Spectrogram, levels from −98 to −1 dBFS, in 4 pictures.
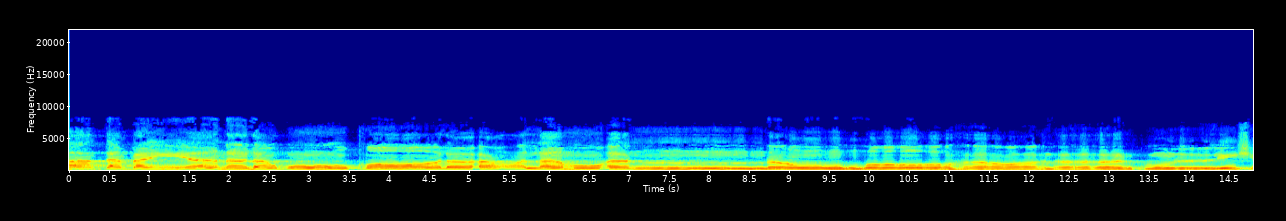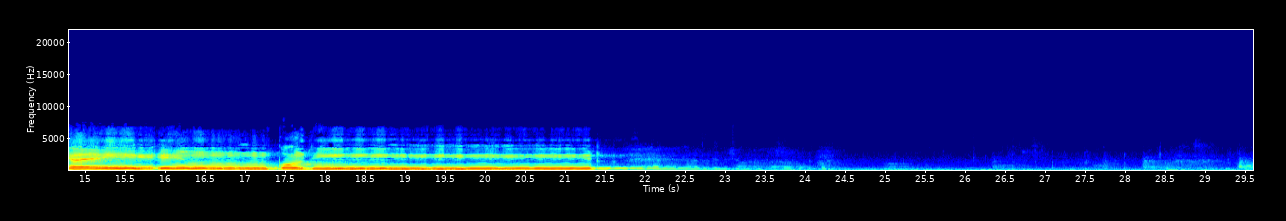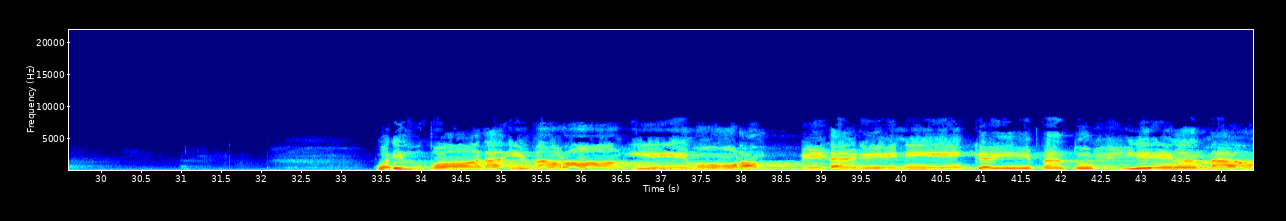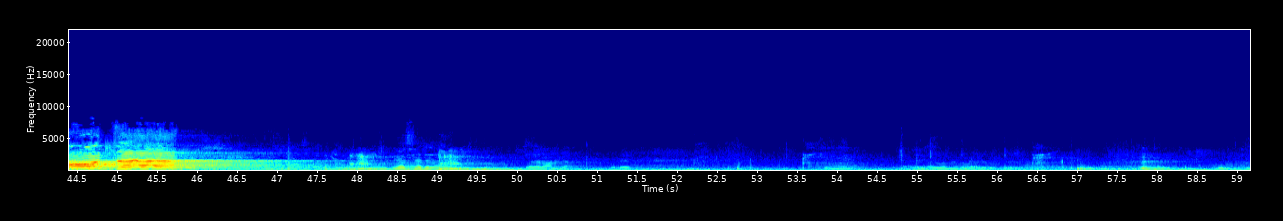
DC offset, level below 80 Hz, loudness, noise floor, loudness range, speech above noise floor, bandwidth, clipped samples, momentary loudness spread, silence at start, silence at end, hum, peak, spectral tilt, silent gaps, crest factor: under 0.1%; -68 dBFS; -24 LUFS; -67 dBFS; 5 LU; 42 dB; 6.8 kHz; under 0.1%; 7 LU; 0 s; 1.35 s; none; -10 dBFS; -7.5 dB/octave; none; 16 dB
